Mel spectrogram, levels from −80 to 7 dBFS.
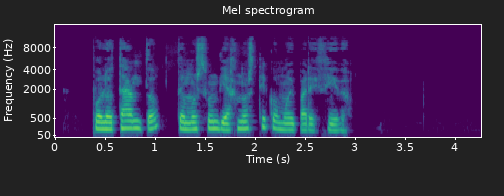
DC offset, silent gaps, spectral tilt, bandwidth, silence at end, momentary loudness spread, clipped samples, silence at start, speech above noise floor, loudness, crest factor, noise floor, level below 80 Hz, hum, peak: under 0.1%; none; -6 dB/octave; 11.5 kHz; 1.35 s; 9 LU; under 0.1%; 0.4 s; 57 dB; -21 LUFS; 18 dB; -77 dBFS; -70 dBFS; none; -4 dBFS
